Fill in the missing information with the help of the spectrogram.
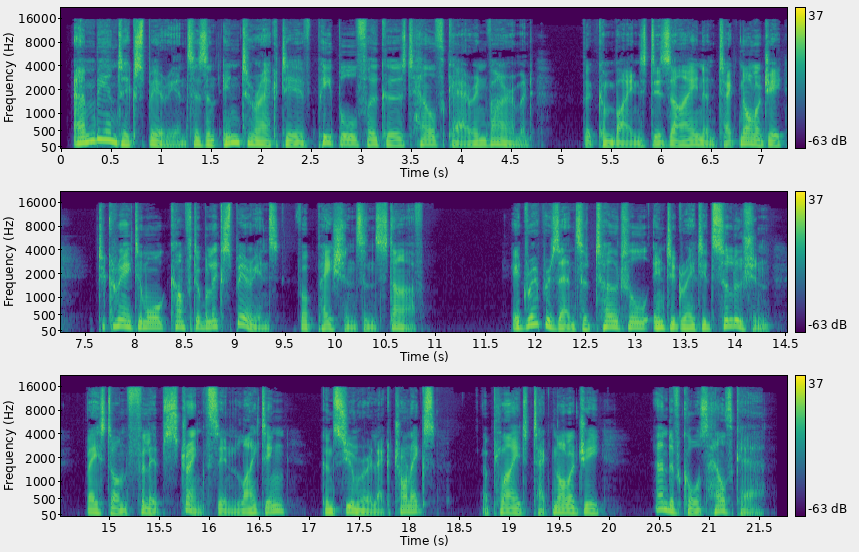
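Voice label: British English, narration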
